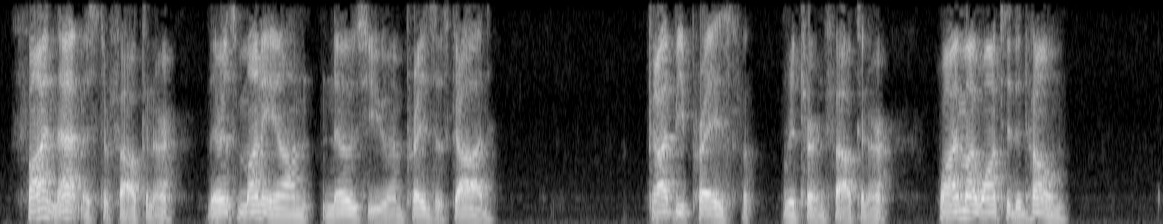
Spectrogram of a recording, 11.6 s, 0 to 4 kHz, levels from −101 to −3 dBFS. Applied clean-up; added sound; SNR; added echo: none; none; none; none.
